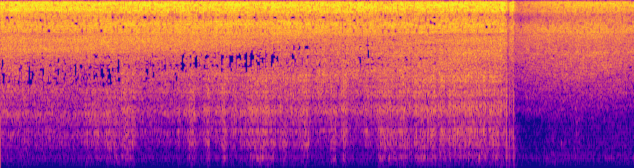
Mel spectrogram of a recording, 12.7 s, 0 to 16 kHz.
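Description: Lotos LTP8000 plasma cutter set to 40 amps cutting steel plate: a loud, steady hiss of the arc and air jet that stops suddenly about ten seconds in. A softer, steady rush of air continues after that.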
